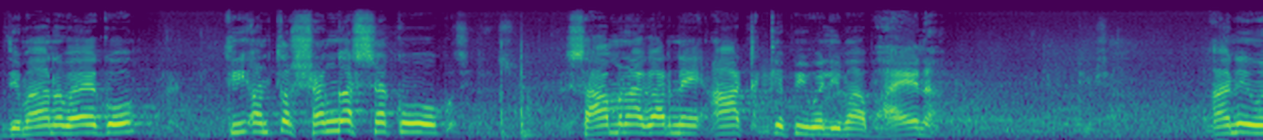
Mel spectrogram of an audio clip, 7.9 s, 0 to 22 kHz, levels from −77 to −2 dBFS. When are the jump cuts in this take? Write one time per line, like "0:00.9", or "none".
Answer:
0:01.0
